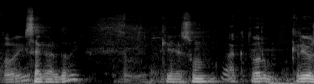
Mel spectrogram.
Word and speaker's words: Sagardoy: En un caso, no sé cómo se pronunciará tu nombre bien, Eneko Sagardai, ¿así? Sagardoy, que es un actor,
